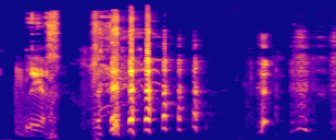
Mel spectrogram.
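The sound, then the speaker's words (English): A person vocally imitates a cat hacking up a hairball: a loud series of rhythmic gagging, retching bursts, pausing briefly before a few final heaves. “like do a hairball, like the like trying to like work it up.”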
